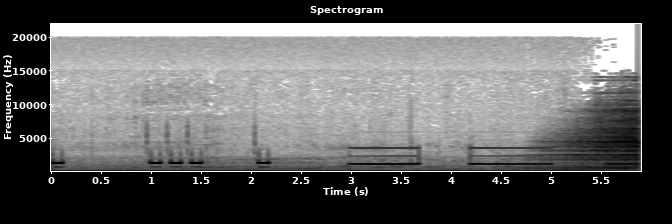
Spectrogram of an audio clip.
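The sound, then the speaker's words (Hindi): Telephone keypad dialing tones as someone dials to try a call: several short, clear beeps tapped in an irregular rhythm, then a few longer steady tones, over a constant low background hum with no talking. “अच्छा, तो फिर मैं एक बार ट्राई करता हूँ और आपको वापस कॉल करता हूँ।”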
